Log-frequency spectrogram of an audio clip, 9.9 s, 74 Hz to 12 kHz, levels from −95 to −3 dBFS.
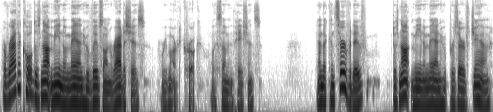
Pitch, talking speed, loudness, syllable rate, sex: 120 Hz, 165 wpm, -19 LUFS, 5.5 syllables/s, male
